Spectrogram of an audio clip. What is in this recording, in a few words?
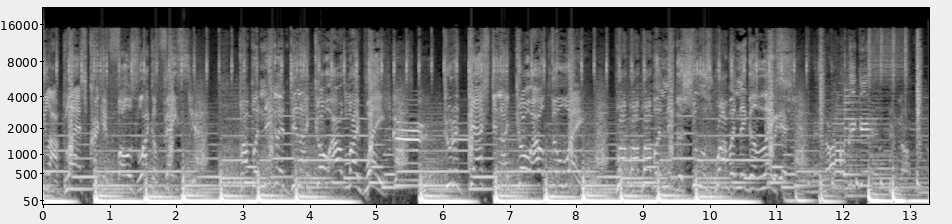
new hip hop, ringtones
